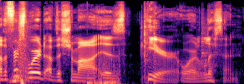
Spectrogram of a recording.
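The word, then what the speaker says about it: שמע: first word of the shama is hear or listen which in Hebrew is pronounced shama that's where the prayer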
